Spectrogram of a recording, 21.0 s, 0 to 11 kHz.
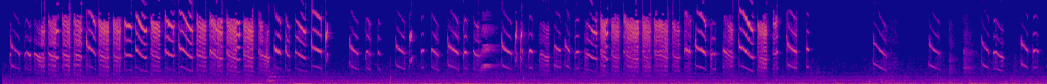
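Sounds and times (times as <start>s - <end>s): bird begging calls: 0.2s - 16.2s.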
